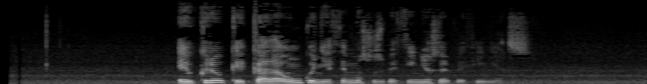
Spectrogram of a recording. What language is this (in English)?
Galician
